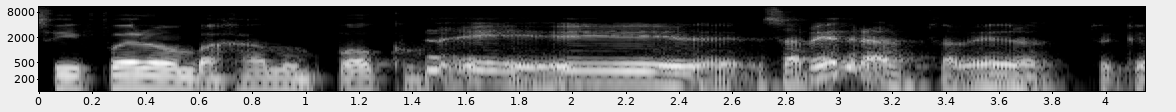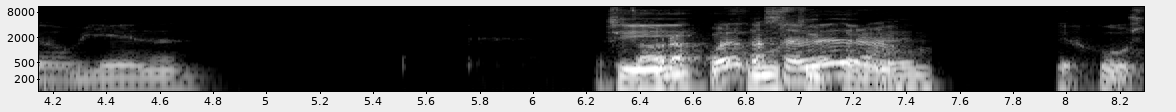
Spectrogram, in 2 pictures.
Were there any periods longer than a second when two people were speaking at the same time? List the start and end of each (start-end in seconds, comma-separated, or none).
6.3-7.5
